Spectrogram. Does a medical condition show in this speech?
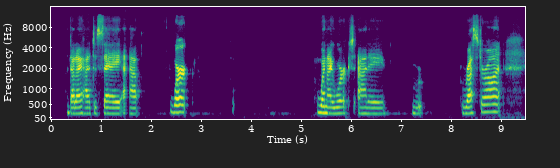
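Yes: stuttering; stuttering whole life, long hidden by avoiding talking, expected at 13 it would go away; long blocks, silent blocks on phone mistaken for bad connection, some days harder than others; here blocks.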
